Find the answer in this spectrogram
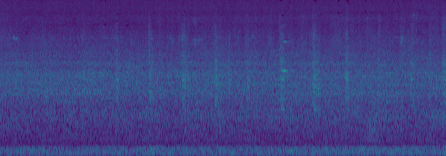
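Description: Container wagons of a long freight train rolling past: a steady low rumble with irregular clicks from the wheels on the track.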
